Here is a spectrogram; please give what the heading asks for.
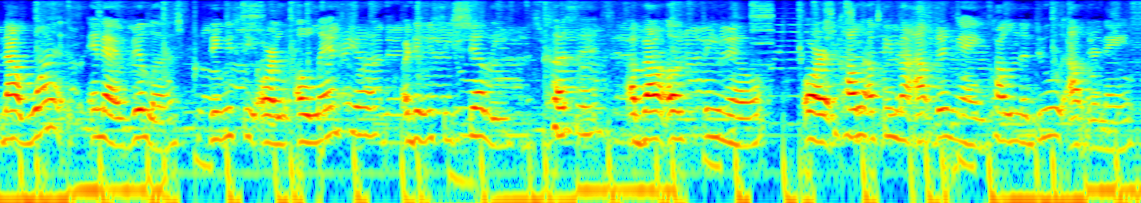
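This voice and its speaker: A woman who is a little sick and sounds raspy, giving blunt, emphatic opinions about a reality show straight to her viewers. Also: a little high, normal speed. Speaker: reality TV commentator. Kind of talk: opinionated vlog commentary. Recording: echoey room with loud music.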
